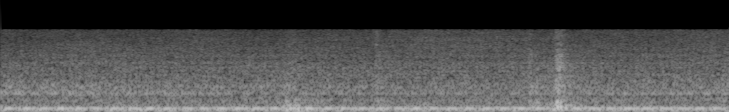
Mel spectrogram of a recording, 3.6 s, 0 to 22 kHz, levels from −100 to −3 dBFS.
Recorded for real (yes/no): yes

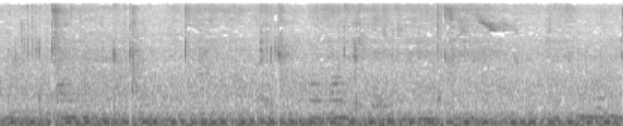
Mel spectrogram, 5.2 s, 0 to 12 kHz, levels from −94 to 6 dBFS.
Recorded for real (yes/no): yes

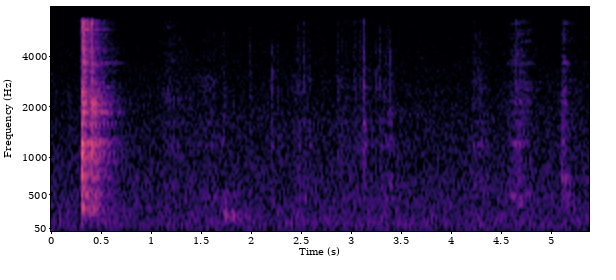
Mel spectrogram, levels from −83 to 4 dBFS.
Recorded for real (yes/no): yes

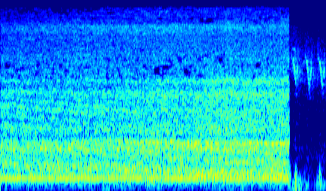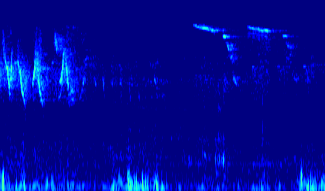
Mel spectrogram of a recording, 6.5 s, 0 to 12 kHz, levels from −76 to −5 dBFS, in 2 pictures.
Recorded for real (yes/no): no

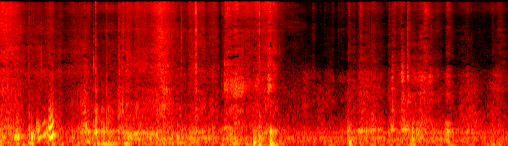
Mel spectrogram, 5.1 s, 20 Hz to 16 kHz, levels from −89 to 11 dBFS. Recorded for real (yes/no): yes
